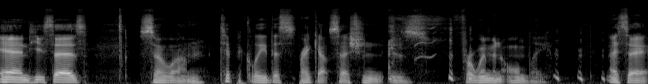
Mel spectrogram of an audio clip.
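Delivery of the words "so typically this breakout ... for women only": soft, firm delivery. Retelling what a man at a women's session said: soft but firm Mike Pence-like delivery. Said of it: "he sounds a lot like Mike Pence".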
